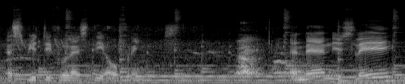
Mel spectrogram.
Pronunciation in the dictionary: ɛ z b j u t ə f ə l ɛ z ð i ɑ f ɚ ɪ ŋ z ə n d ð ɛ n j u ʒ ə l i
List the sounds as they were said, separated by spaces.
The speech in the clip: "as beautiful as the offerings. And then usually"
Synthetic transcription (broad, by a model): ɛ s b j u t ə f ə l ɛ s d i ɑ f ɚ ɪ ŋ ə n d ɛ n j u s l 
